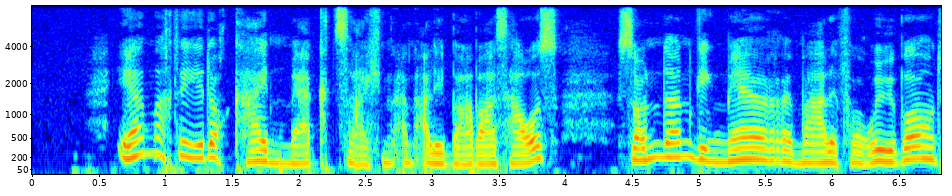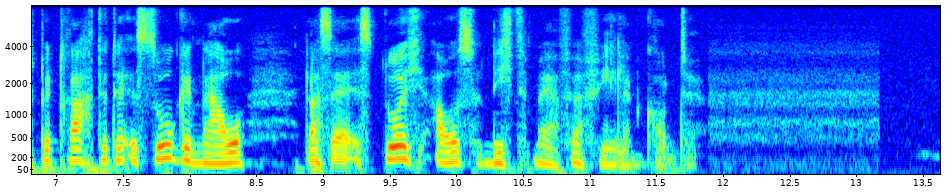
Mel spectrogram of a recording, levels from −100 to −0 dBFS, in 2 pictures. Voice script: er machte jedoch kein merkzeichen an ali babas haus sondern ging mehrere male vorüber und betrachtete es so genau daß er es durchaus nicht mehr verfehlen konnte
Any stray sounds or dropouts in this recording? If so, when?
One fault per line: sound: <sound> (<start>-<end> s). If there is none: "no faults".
no faults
